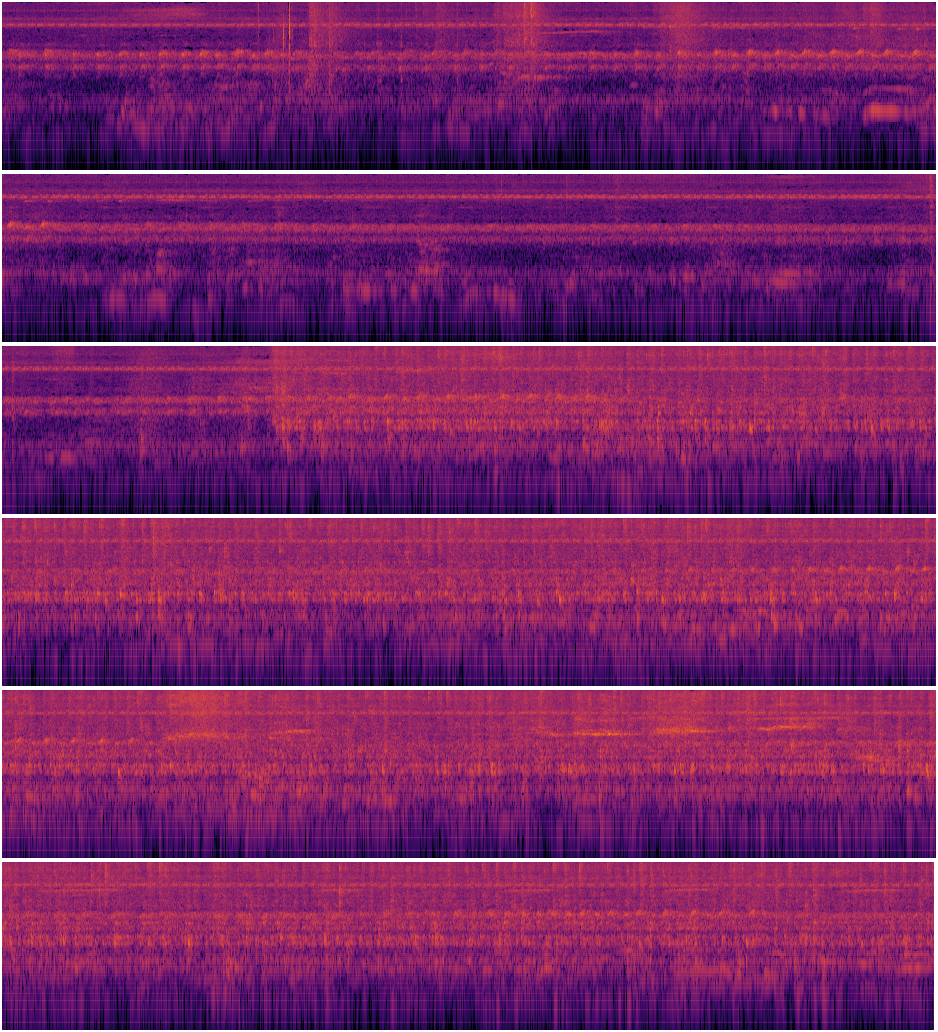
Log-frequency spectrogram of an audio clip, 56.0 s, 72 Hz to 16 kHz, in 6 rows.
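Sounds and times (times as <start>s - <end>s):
high insect chirps: 0.0s - 56.0s
insects buzzing: 0.0s - 56.0s.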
